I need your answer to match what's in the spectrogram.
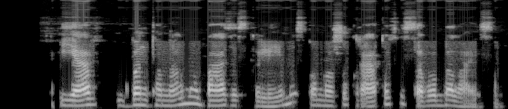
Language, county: Lithuanian, Šiauliai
